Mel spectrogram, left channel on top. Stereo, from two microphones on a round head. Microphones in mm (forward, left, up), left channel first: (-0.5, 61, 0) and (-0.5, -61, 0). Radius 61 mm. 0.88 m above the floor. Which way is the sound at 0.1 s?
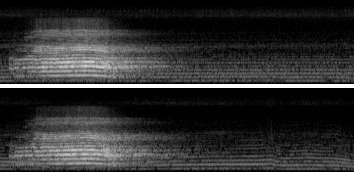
50° left (ahead or behind).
